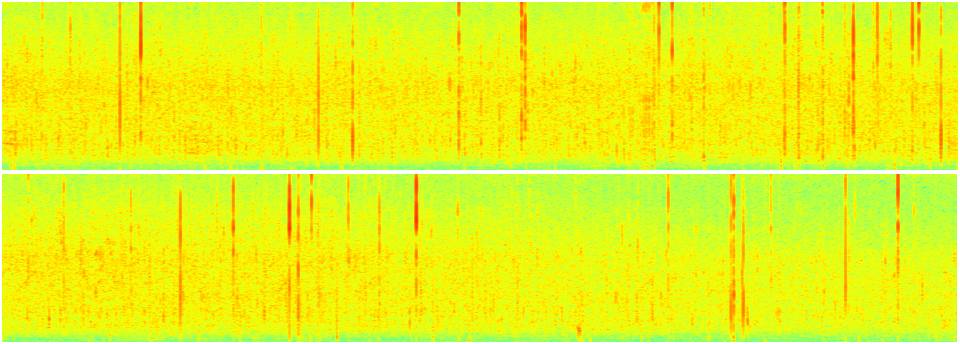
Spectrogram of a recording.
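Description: Steady rain falling on harbour water, with scattered sharp taps of individual drops landing close by.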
